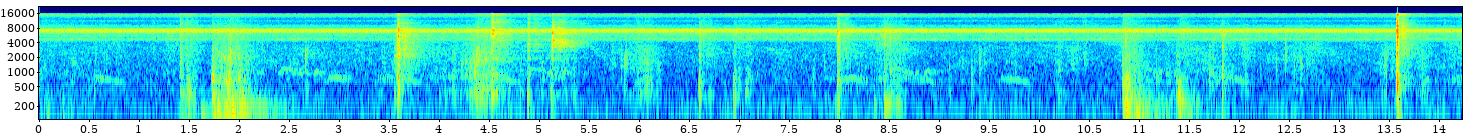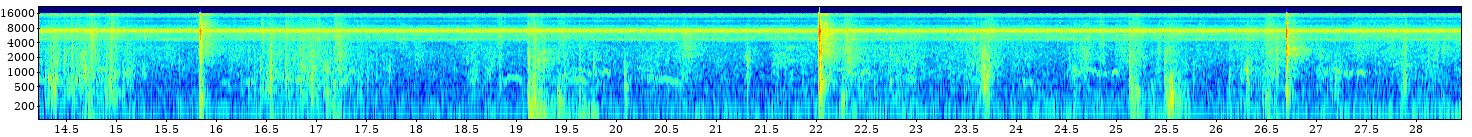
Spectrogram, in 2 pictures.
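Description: Heavy oil palm fruit bunches being speared and heaved into a truck with a spiked pole, making irregular knocks and thuds every second or two. A steady high insect drone runs underneath.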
